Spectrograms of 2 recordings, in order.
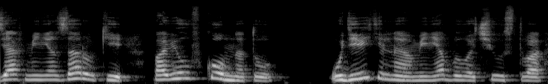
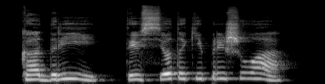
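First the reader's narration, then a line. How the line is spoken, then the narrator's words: Joyful shout. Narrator (Russian): радостно закричал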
